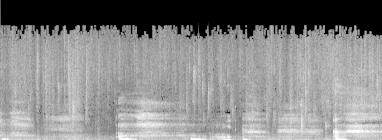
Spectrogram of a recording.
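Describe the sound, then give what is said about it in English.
Shower water runs in a steady, even hiss throughout, with a few brief, soft vocal sounds rising over it now and then. “Oh, I like this part of my shower.”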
